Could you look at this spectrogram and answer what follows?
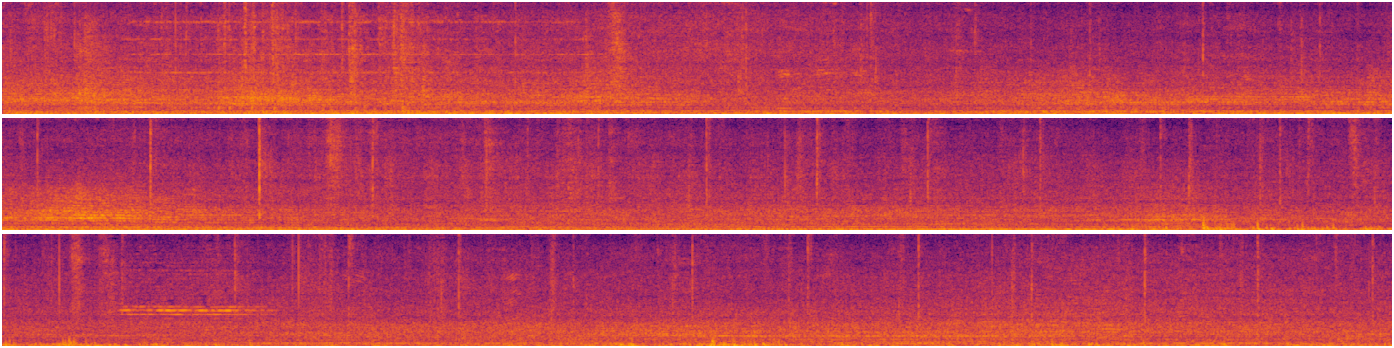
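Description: Steady low rumble of a large vehicle engine running, over street noise, with scattered knocks and clatter in the second half and faint voices.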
